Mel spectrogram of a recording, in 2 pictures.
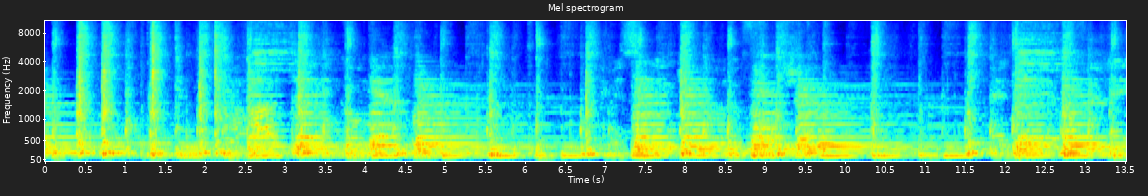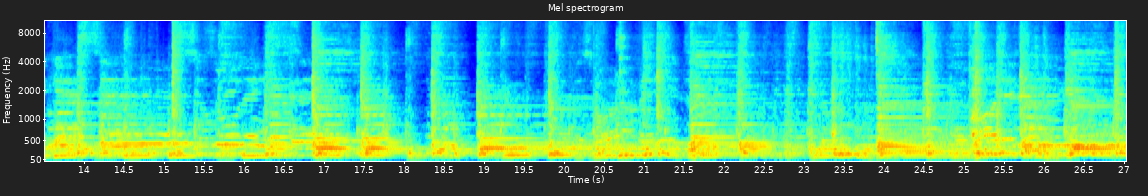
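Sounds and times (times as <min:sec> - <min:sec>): sharp percussive beats: 0:00.0 - 0:27.0
strummed acoustic guitars: 0:00.0 - 0:27.0
person singing: 0:02.1 - 0:05.3, 0:06.9 - 0:10.2, 0:11.6 - 0:18.1, 0:19.8 - 0:22.8, 0:24.5 - 0:27.0.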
